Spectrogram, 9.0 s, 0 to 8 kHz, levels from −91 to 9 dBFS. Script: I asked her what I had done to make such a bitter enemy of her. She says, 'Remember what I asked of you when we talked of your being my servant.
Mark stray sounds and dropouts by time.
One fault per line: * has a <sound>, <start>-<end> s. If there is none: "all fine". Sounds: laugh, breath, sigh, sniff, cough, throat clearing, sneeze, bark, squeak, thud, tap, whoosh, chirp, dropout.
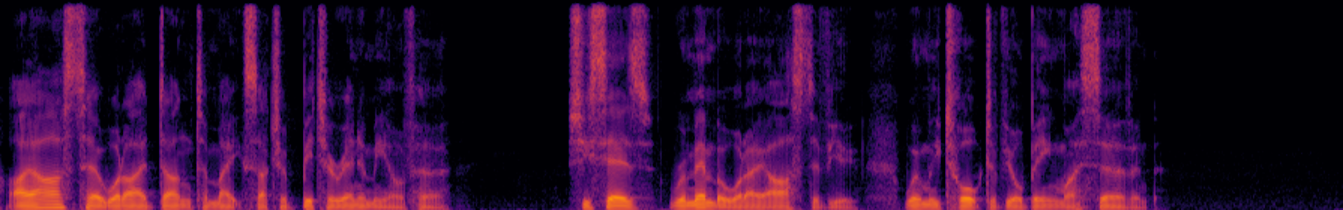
all fine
